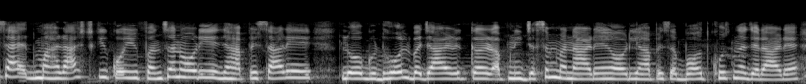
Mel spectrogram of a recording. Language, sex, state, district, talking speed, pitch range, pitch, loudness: Hindi, female, Bihar, Araria, 215 wpm, 255-295 Hz, 275 Hz, -12 LUFS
